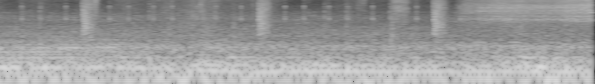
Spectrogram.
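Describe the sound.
A car drives along the road with a steady, loud low rumble of road and engine noise throughout, broken only by a few faint, brief hissy clicks.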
